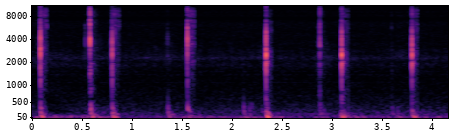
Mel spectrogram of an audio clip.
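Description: A diamond painting drill pen taps repeatedly on resin rhinestone drills set on an adhesive canvas, making eight short, sharp, bright clicks at an irregular pace. Each tap is crisp and dies away almost instantly over a faint low background hiss.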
